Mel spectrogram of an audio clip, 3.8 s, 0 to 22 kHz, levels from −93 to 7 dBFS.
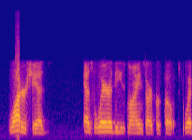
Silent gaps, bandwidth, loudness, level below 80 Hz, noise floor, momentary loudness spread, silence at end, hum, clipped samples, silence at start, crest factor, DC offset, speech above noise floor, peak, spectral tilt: none; 7.4 kHz; -19 LUFS; -66 dBFS; -71 dBFS; 12 LU; 0 s; none; under 0.1%; 0.2 s; 16 dB; under 0.1%; 53 dB; -2 dBFS; -5 dB/octave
